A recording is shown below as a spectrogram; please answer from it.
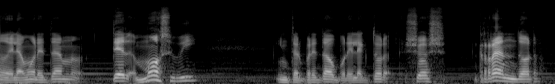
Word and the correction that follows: Radnor: lo dije mal, es Josh Radnor, le cuenta en un extensísimo flashback, ¿no?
